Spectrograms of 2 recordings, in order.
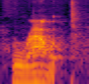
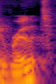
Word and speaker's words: route: in Cali not me how do you say route route do you really you say root yeah I say rot oh we took the wrong route rout I say root root 66 yeah I guess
